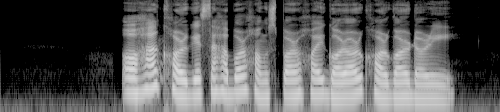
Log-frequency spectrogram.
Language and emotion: Assamese, neutral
